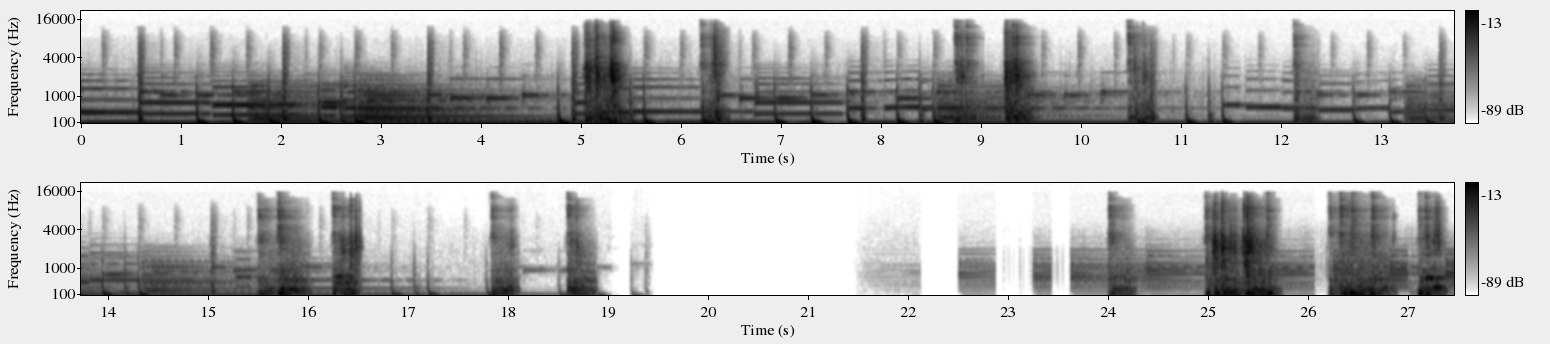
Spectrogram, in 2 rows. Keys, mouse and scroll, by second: 0.1 click, 2.6 click, 4.4 ctrl+z, 5.2 ctrl+z, 6.1 click, 7.5 shift+click, 8.4 alt+right click, 9.2 ctrl+z, 10.3 alt+right click, 12.0 click, 13.6 click, 15.2 click, 15.5 alt+middle click, 16.1 alt+right click, 17.8 click, 18.3 alt+right click, 23.1 click, 23.6 alt+right click, 24.4 alt+middle click, 24.8 alt+click, 25.3 ctrl+z, 25.6 alt+click, 27.1 alt+shift+click.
